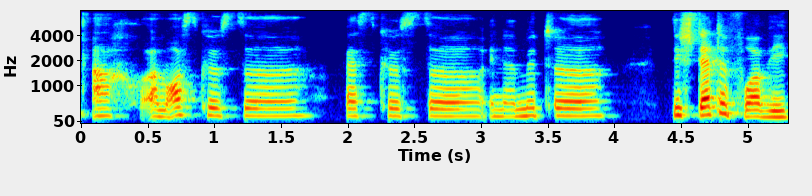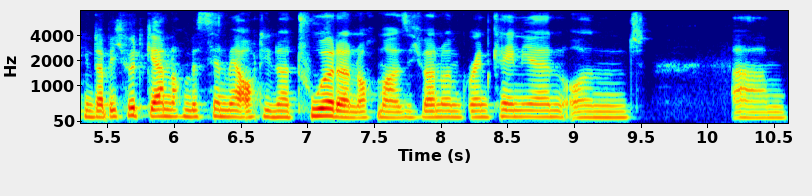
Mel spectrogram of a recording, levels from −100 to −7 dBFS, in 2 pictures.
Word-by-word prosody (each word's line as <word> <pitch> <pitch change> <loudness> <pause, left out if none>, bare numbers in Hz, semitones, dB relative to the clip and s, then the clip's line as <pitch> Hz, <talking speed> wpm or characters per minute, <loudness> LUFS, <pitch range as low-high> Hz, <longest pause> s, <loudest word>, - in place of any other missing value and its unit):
ach, 195 0 -3
ähm, 175 - 0
Ostküste, 195 -1 -2 0.2
Westküste, 190 -1 -3
in 180 0 -8
der 180 0 -7
Mitte, 195 0 -1 0.4
die 210 - +5
Städte 220 +5 +6
vorwiegend, 170 -7 +1
aber 165 - +2
ich 180 +2 -3
würde 205 0 +2
gern 185 -1 +5
noch 180 0 -2
'n - - -1
bisschen 175 +1 0
mehr 170 -2 +3
auch 160 - +2
die 170 +1 -4
Natur 165 +5 +5
dann 160 -3 +5
noch 155 +1 -3
mal 155 -1 0
also, 150 +2 -4
ich 155 - -12
war 160 0 +2
nur 165 0 -1
im 160 - -4
Grand 165 0 -3
Canyon 170 -1 -2
und, 155 +1 -6 0.6
ähm, 145 0 -6
180 Hz, 185 wpm, -22 LUFS, 165-195 Hz, 0.6 s, Städte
